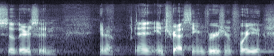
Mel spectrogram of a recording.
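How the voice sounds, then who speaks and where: With a strong Canadian accent, a man speaks at a medium pitch. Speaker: telecom regulator. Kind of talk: conference panel talk.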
